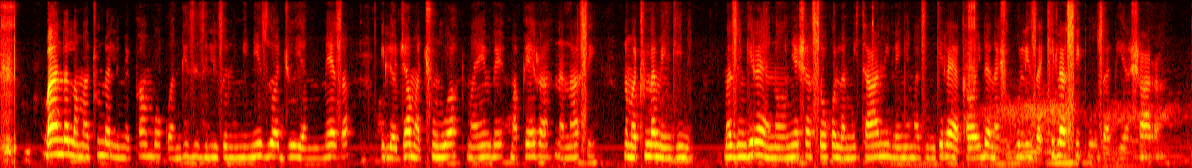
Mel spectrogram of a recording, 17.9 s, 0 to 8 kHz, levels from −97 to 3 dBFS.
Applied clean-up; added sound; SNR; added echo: none; none; none; none.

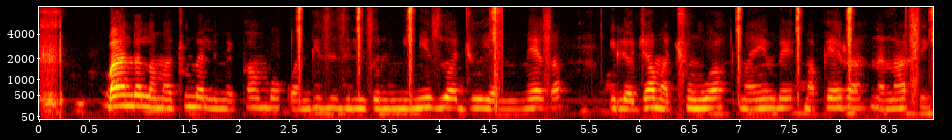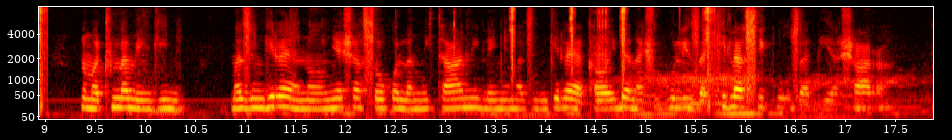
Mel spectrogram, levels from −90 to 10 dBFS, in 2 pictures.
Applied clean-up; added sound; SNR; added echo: none; Fire; 5 dB; none.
